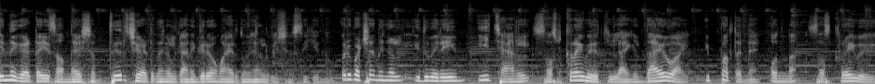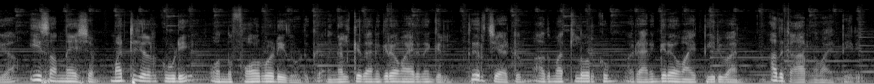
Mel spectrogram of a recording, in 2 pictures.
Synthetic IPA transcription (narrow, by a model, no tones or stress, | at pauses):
inːɨke̞ːʈːɐiːsɐnːe̞ːɕɐmt̪iːrt͡ɕːijeːʈːɨniŋːɐɭkɐnuɡɾɐʋɐmaːjiɾunːuɲɐŋːɐɭʋiɕwɐsikʲːunːuo̞ɾupɐʈʂe̞niŋːɐɭiðuʋɐɾe̞jumiːt͡ɕaːnɐlsɐbskrɐjbiɾitːilːɐjeŋɡild̪ɐjʋɐʋa̰ːjiipːoːt̪ɐnːe̞o̞nːɐsɐbskrɐjbeɣɣɐiːsɐnːe̞ːɕɐmːɐtːɨt͡ɕilɐrkuːɽi | o̞nːɨfo̞ːrʋɐɽiiðukoɽukːɨniŋːɐɭkiðɐnuɡɾɐʋɐmaːjiɾunːe̞ŋɡil | t̪iːrt͡ɕːijeːʈːumɐðɨmɐtːɐɭːɐʋɐrkumo̞ɾɐnuɡɾɐʋɐmaːjit̪iːɾuʋaːn | ɐðɨkaːɾɐɳɐmaːjit̪iːɾṵ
